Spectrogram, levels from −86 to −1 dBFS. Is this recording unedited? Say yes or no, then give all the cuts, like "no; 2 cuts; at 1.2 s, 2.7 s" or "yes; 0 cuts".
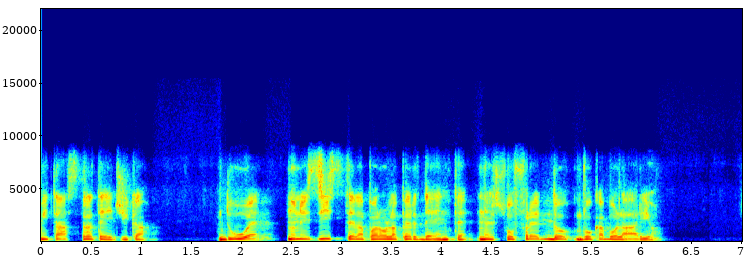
no; 1 cut; at 2.4 s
